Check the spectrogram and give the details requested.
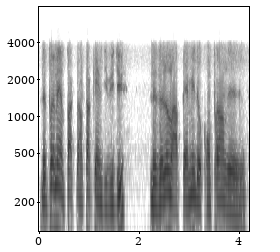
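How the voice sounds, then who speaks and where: Ivorian man, cycling advocate guest, earnest, lowish voice, dry thin phone-like audio. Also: normal speed, dry recording. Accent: Ivorian French. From Côte d'Ivoire. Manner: earnest, restarts phrases often. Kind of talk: radio interview answers. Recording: dry, tinny phone-line sound.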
